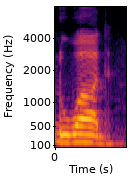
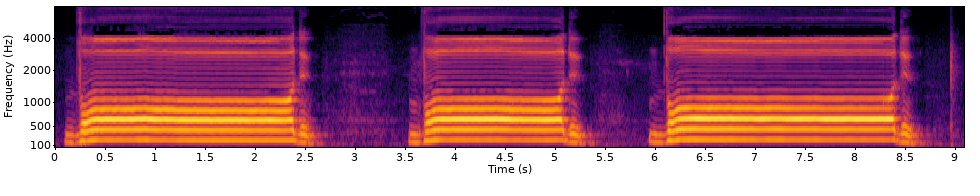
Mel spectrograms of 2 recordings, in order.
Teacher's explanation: ये ज़बान की करवट और ऊपर के दाढ़ों की जड़ों से अदा होता है। मिसाल के तौर पे ये हाथ है, समझ लें ये ज़बान है, ये जो साइड है इसे बोलते हैं करवट, और वो जो साइड है उस तरफ वाली इसे बोलते हैं करवट।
